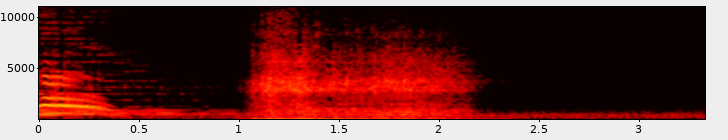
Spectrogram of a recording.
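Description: A curtain swishes open.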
